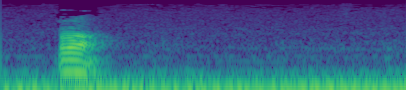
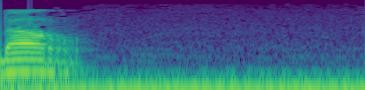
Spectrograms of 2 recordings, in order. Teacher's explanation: ketika antum menyebutkan huruf ro, maka ujung lidah bergetar, ro. Apalagi ketika disukun, bar. · Term: takrir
